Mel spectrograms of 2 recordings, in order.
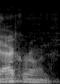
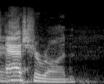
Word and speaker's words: Acheron: The Acheron. Which we're saying it wrong. I know It's Acheron.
